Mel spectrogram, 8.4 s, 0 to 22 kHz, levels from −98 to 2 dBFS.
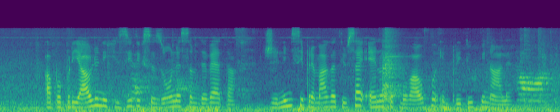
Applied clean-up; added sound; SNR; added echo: none; Sliding door + Thunder / Bicycle; 2 dB; none.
